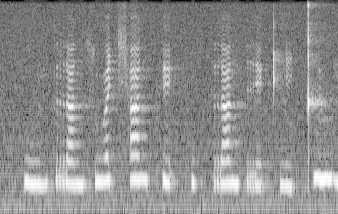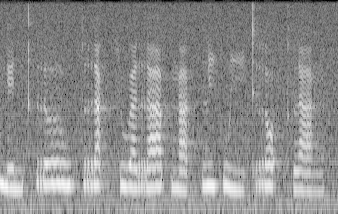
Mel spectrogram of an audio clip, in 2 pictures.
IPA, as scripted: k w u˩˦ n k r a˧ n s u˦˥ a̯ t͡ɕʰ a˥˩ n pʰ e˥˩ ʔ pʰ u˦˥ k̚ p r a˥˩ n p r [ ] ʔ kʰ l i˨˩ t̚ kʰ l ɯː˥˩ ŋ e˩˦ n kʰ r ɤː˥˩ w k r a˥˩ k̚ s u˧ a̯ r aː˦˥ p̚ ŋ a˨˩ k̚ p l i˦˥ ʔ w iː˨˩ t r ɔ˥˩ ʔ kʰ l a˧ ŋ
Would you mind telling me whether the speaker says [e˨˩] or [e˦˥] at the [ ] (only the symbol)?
e˦˥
